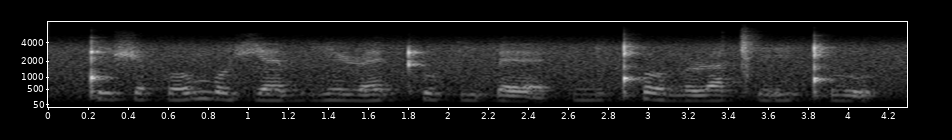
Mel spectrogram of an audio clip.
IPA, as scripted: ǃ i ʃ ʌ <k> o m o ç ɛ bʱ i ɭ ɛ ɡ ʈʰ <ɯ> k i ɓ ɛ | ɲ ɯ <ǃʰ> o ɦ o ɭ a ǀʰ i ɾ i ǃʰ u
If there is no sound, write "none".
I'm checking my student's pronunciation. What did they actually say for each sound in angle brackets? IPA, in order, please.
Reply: k, u, ǃʰ

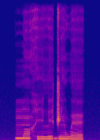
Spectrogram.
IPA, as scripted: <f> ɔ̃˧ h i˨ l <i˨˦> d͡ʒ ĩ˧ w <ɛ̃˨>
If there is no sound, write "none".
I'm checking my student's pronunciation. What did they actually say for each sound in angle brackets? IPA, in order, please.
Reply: m, i˨˦, ɛ˨

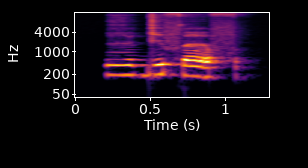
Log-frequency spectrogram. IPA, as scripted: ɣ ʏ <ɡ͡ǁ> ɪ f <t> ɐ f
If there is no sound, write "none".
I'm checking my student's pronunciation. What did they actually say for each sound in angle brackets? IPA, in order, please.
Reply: ɡ, ɾ

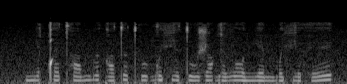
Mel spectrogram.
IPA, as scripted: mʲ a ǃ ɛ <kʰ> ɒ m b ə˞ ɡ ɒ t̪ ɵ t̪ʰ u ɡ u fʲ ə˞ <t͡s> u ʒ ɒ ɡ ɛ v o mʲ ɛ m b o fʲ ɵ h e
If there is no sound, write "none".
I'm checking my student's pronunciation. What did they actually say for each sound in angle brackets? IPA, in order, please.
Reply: t̪ʰ, t̪

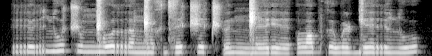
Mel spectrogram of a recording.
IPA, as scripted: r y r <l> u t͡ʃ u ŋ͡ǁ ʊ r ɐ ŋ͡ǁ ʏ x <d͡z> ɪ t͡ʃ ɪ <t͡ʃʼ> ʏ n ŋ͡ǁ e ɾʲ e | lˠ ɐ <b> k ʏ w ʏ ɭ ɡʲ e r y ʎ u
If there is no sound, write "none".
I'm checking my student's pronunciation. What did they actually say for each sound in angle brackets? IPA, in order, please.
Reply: ʎ, d͡z, t͡ʃʼ, b

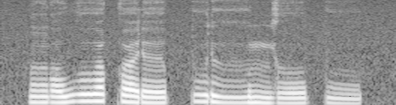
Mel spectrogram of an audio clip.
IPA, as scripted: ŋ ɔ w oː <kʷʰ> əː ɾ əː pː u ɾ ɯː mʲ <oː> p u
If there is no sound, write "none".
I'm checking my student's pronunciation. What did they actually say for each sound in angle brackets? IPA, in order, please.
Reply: qʷ, oː

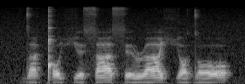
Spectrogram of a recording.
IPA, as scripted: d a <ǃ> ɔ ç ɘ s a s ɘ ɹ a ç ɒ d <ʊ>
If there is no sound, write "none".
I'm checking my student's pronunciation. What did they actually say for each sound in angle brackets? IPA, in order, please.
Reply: ǃ, ɔ

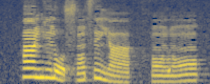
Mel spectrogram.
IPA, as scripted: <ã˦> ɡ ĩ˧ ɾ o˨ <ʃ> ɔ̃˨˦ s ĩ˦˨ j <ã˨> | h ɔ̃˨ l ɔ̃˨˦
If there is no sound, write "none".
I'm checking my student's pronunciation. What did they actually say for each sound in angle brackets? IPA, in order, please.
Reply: ã˦, s, ã˨

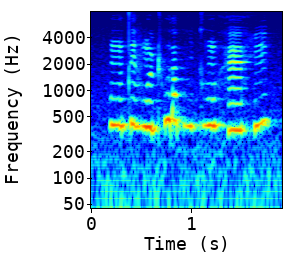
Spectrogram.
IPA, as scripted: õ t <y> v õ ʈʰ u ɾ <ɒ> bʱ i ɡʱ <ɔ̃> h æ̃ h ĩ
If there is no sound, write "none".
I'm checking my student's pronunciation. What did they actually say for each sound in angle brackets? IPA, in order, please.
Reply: e, ɒ, õ

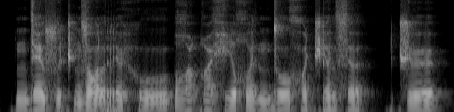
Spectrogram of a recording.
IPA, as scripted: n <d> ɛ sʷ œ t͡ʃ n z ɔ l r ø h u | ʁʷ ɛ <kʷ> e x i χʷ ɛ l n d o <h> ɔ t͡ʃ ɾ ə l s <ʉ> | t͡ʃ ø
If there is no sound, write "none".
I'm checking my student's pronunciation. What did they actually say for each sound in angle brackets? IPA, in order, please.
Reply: d, qʷ, x, ə

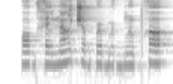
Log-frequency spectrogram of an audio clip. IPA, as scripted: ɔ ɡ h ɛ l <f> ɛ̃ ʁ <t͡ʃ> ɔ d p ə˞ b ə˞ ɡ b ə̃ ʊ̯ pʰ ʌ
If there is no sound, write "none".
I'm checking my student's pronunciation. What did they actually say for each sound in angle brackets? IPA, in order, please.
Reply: m, t͡ʃ

